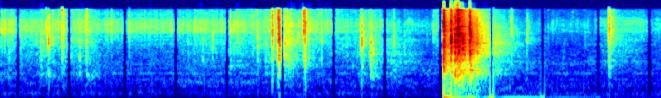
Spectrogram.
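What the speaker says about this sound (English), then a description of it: "Sorry, I'm getting tape." Tape being handled and ripped off in a quiet kitchen: soft crinkling and short peeling noises, then one sharp, loud tearing burst near the end and a small click after.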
